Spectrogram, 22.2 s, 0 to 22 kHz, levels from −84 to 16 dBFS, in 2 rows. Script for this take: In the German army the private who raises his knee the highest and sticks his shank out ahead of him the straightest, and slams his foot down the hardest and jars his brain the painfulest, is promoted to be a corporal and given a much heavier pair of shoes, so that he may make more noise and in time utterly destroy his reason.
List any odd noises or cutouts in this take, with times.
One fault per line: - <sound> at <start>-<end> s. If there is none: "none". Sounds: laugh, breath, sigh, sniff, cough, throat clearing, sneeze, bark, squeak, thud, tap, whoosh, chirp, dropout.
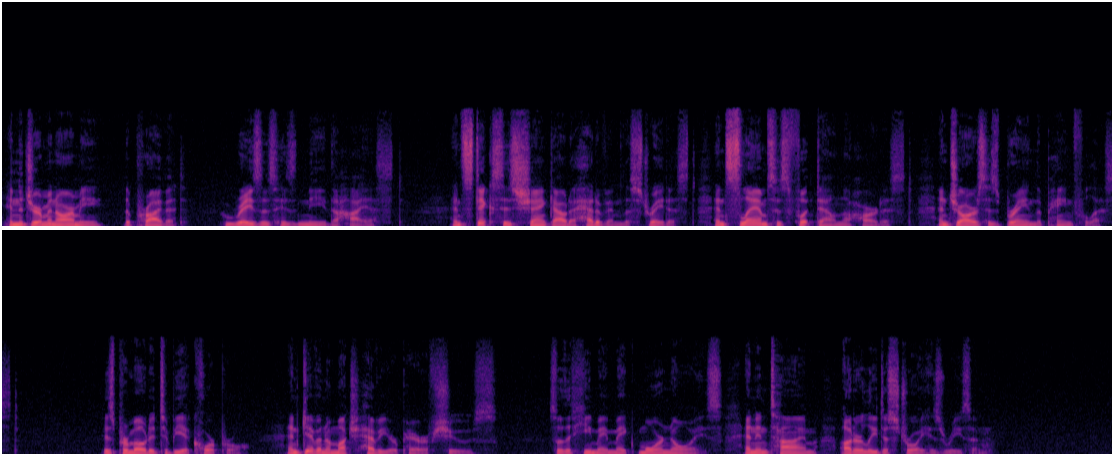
none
